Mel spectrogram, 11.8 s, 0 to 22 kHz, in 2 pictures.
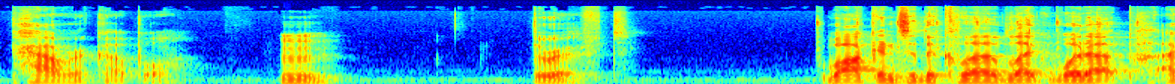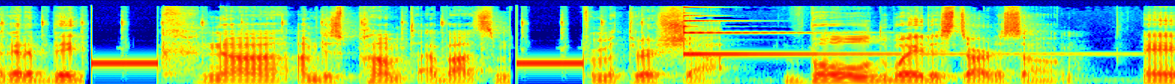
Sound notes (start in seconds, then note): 6.3 beep; 8.4 beep; 9.2 dings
